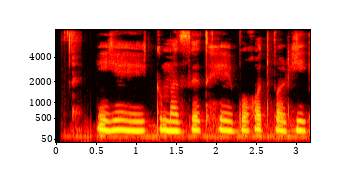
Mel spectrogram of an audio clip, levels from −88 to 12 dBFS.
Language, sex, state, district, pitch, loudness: Hindi, female, Madhya Pradesh, Bhopal, 210 Hz, -19 LUFS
